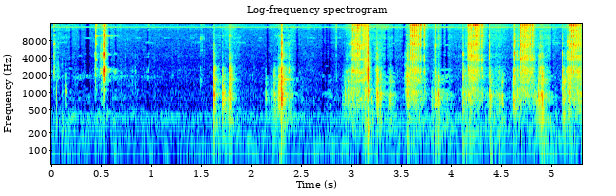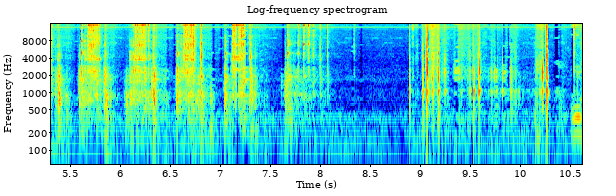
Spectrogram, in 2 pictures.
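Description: A ratchet tightening the rear wheel on a Can-Am Spyder F3 gives up-close, rapid clicking in bursts of pawl ticks, several short runs and a long steady stretch of cranking, with no talk.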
